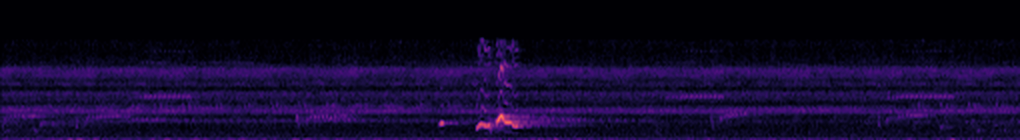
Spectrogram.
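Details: Cage-kept sooty-headed bulbul in a long exchange with wild birds; after quiet, a single quick bubbly whistled phrase rings out mid-recording, surrounded by a continuous shrill insect drone and faint distant chirps.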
